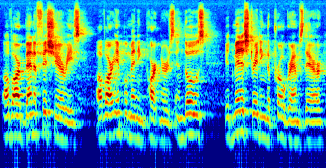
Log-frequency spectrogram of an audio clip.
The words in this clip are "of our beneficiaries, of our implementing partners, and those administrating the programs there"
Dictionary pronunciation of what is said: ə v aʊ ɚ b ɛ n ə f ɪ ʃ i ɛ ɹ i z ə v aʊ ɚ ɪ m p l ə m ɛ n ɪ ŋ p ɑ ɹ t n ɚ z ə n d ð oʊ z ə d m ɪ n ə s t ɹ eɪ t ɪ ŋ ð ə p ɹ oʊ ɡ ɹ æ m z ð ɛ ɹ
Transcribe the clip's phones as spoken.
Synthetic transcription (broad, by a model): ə v aʊ ɚ b ɛ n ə f ɪ ʃ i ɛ ɹ i z ə v aʊ ɚ ɪ m p l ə m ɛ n ɪ ŋ p ɑ ɹ t n ɚ z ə n ð oʊ z ə d m ɪ n ə s t ɹ eɪ t ɪ ŋ ð ə p ɹ oʊ ɡ ɹ æ m z ð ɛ ɹ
